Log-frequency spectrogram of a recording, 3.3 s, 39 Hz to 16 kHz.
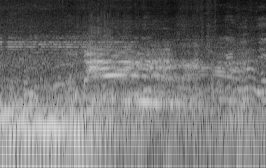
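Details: Young Sahiwal bull calves at a busy cattle market near buyers from Dhaka, 16 March. A low, droning moo gives way to a higher, wavering bawl. Background chatter and market bustle continue.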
